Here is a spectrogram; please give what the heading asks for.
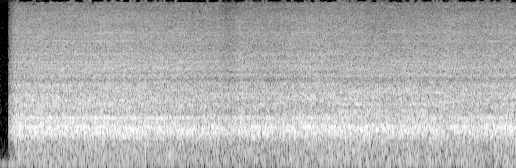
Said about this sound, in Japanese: では、最後にドライヤーで髪を乾かしますね。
